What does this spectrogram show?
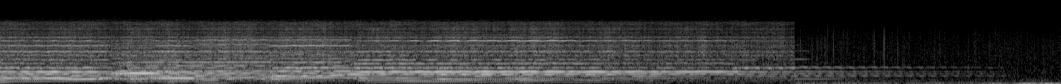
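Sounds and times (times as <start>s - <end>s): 
orchestra playing instrumental version: 0.0s - 8.3s.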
